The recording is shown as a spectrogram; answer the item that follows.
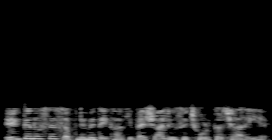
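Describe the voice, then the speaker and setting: A woman narrating a bedtime moral story in a steady, scripted way. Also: medium pitch, moderate pace, muffled recording. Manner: steady, explanatory.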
